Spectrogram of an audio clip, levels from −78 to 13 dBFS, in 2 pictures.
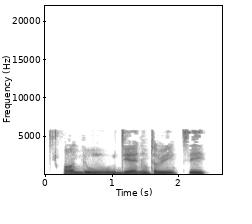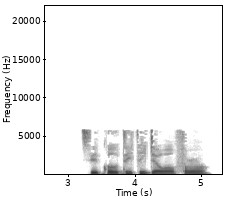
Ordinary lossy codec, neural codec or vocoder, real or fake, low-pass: MP3, 24 kbps; codec, 16 kHz, 1 kbps, X-Codec, HuBERT features, trained on balanced general audio; fake; 7.2 kHz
